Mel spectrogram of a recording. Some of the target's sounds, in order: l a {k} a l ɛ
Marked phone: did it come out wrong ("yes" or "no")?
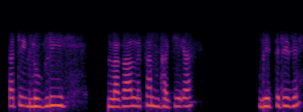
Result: yes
